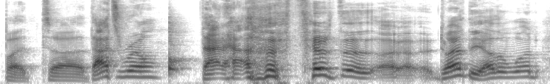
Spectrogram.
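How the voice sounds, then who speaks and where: A man hosting a livestream, giving profane, sarcastic commentary over clips. He swings between shouts and low mumbles. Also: sing-song, normal speed, slight background noise. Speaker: livestream host.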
